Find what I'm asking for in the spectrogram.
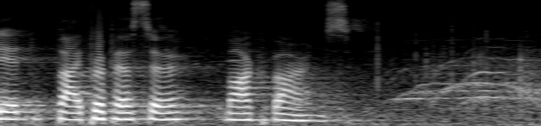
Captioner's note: applause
